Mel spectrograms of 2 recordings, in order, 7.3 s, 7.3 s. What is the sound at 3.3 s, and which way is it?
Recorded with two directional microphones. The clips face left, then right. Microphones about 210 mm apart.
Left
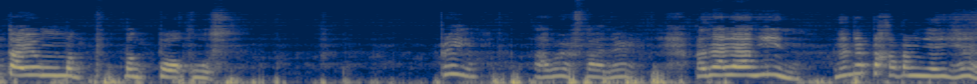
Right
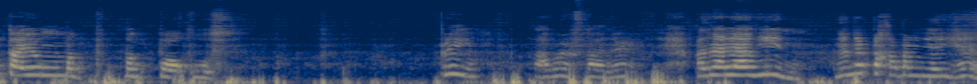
A woman's voice, 30° left (ahead or behind).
